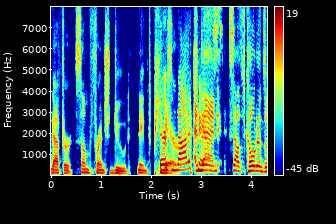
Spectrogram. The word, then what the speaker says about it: Pierre: what's the capital of South Dakota Matt it's pier and he goes It's pronounced Pierre I'm like yeah because South Dakota is gonna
